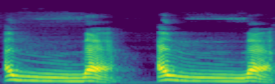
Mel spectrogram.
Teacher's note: ujung lidah menyentuh ujung gigi seri atas. Nah, seperti itu. Dan ada sedikit suara ya bukan sedikit mengalir suaranya. Azza. Azza karena dia memiliki sifat arrakhawah atau arikhawah. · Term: huruf dalal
